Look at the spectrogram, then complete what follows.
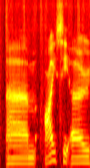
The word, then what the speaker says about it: Ico: ICO, Shadow of the Colossus, Toe Jam and Earl 1 and 2. Nice. What's ICO? Blacksmiths is right on the other side. We've got there eventually. It's pronounced like Ico.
